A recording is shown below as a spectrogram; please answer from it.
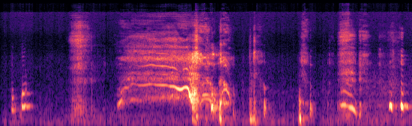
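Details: Person who says they are sick, with a burning nose: several short coughs with drawn-out, strained vocal sounds between them, in a small room; cough.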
